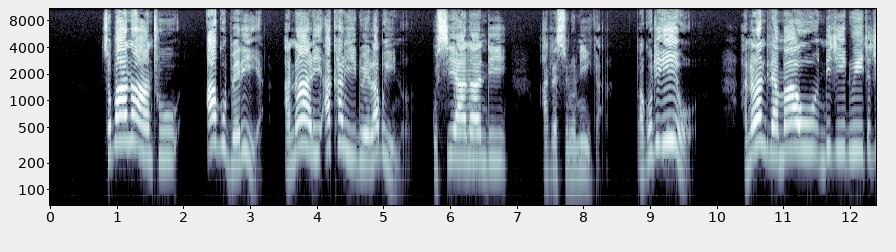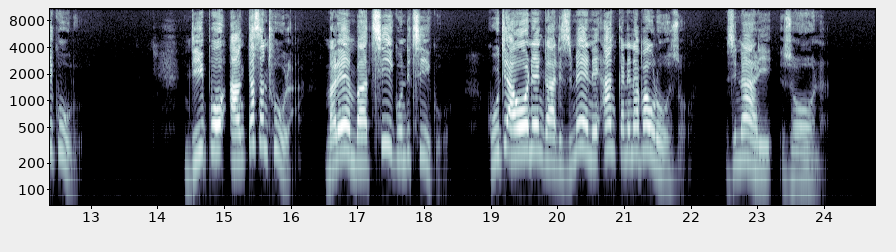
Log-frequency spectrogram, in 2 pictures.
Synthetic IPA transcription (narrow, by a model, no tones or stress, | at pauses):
t͡sʰɔpanɔantʰu | ak̬ubɛɾija̰ | analiʔakʰaliɗwɛlaɓwinɔ̰ | kusijanandi | atɛsɔlɔniːka | pak̬ut̬iiwɔ̰ | analandiɾamawundit͡ʃiɗwit͡ʃat͡ʃikuːlṵ | ndipɔaŋkasantʰula̰ | malɛmbat͡sʰik̬undit͡sʰikṵ | kut̬iaɔnɛŋɡat̬izimɛnɛʔaŋkanɛnap̬aulɔzɔ̰ | zinalizɔːna̰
